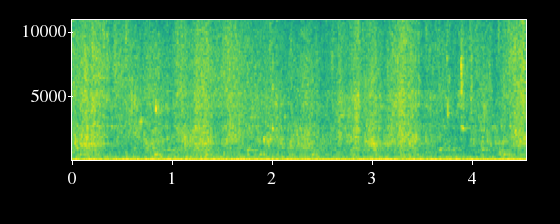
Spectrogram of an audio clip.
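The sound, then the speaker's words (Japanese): Soft, wet scrubbing as fingertips wash a scalp during a shampoo, a continuous crackly hiss that stays even and quiet throughout with no voices. “指の腹で地肌を丁寧に洗ってまいります。”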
